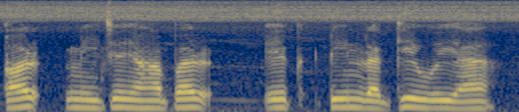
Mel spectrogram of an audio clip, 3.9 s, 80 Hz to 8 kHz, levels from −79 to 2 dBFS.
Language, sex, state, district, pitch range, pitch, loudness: Hindi, male, Madhya Pradesh, Katni, 155-170 Hz, 165 Hz, -16 LUFS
